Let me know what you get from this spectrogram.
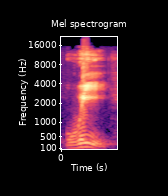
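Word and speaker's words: we: এই উই শব্দের দুটো উচ্চারণ, একটি হচ্ছে উপরে সেটা হচ্ছে স্ট্রং প্রনাউন্সিয়েশন, আর নিচেরটি হচ্ছে উইক প্রনাউন্সিয়েশন। স্ট্রং প্রনাউন্সিয়েশনে উই অর্থাৎ লং সাউন্ড, ইটা এখানে লং ই দেয়া আছে অর্থাৎ দীর্ঘ ই, সেটা হচ্ছে উই। আর পরেরটা হচ্ছে শর্ট ই বা খাটো ই, সেটার উচ্চারণ হবে উই।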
